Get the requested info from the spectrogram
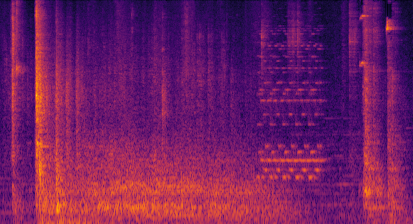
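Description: Vertical panel saw starting up and cutting through a wooden board, a loud steady noise that slowly fades away over about four seconds. A short loud knock comes near the end.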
